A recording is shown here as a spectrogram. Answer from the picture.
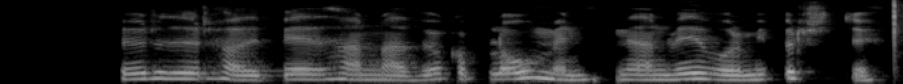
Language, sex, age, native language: Icelandic, female, 40-49, Icelandic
